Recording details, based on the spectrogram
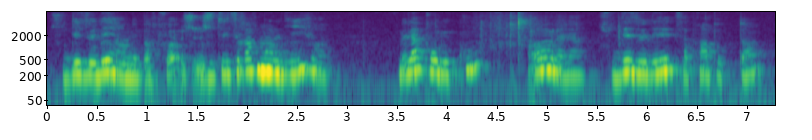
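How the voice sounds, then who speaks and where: In an echoey room, a woman with a slightly high, dark-toned voice gives a casual tarot reading at a fairly quick pace, with a faint hiss or hum in the background. She's an astrology card reader who hesitates and searches for words, often slipping into English phrases.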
